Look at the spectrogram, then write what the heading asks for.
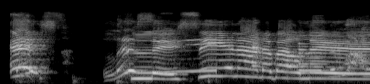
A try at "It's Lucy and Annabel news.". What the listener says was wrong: Why'd you go down? You have to give it more of like a crescendo. That was a disaster.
